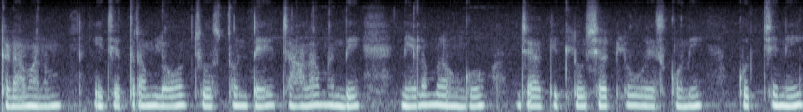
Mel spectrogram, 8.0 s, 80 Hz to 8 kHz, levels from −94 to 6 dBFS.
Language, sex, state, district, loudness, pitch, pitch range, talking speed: Telugu, female, Andhra Pradesh, Anantapur, -14 LUFS, 210 Hz, 200-215 Hz, 110 wpm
